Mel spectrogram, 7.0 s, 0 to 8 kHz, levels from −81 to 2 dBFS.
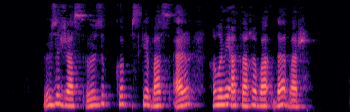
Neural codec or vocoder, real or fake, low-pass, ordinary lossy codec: none; real; 7.2 kHz; MP3, 32 kbps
